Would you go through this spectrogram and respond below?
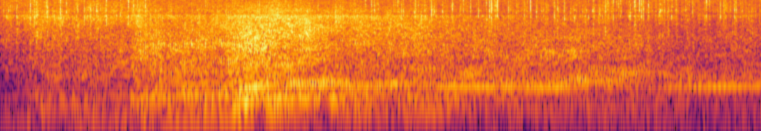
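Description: Top Sportsman drag race car making a qualifying run down the strip at National Trail Raceway, heard from a distance as a rising engine roar that builds, then holds a steady high drone as it pulls away.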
